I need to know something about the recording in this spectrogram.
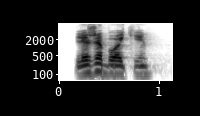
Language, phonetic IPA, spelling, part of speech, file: Russian, [lʲɪʐɨˈbokʲɪ], лежебоки, noun, Ru-лежебоки.ogg
- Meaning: inflection of лежебо́ка (ležebóka): 1. genitive singular 2. nominative plural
